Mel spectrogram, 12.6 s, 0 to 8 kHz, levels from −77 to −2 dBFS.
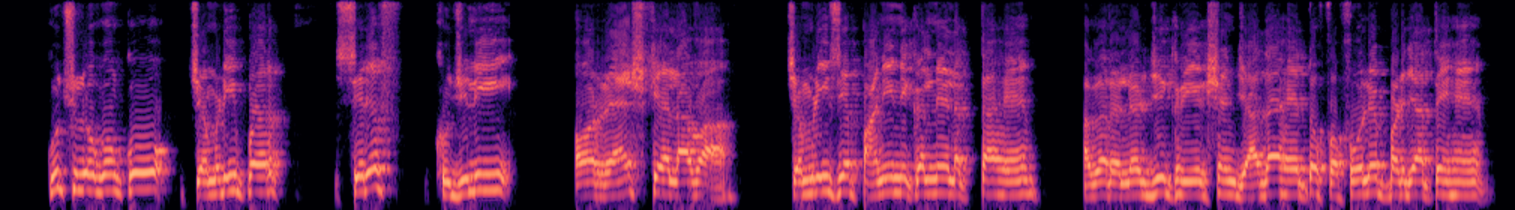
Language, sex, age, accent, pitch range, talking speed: Hindi, male, 50-69, native, 130-165 Hz, 130 wpm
